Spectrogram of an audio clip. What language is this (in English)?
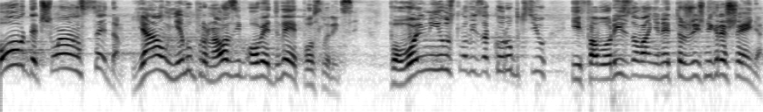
Serbian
